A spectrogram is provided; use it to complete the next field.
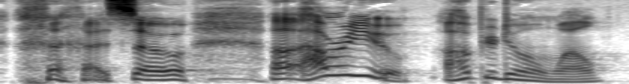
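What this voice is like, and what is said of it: Slightly deeper than usual voice. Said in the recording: “I think my voice is a little deeper today ... allergy stuff ... my voice is nice and deep because of that ... I'm not Barry White ... my voice is a little deeper”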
